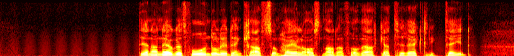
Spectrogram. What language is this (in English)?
Swedish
